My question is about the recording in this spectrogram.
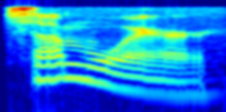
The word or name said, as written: somewhere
